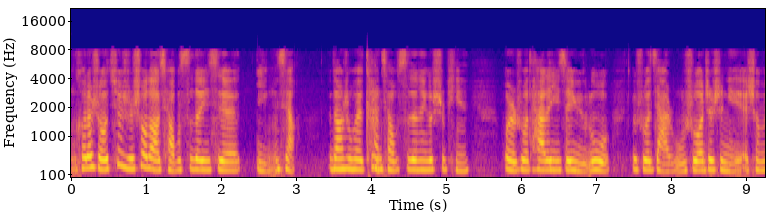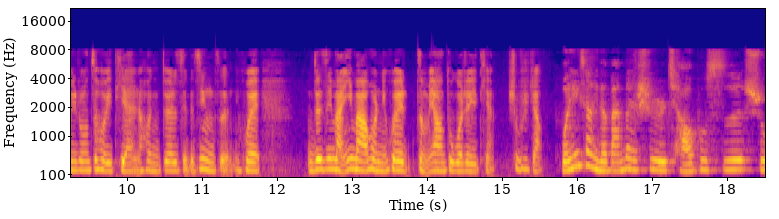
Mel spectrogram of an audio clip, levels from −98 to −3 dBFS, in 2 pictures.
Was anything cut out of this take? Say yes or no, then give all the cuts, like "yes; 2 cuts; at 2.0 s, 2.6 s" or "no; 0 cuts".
no; 0 cuts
